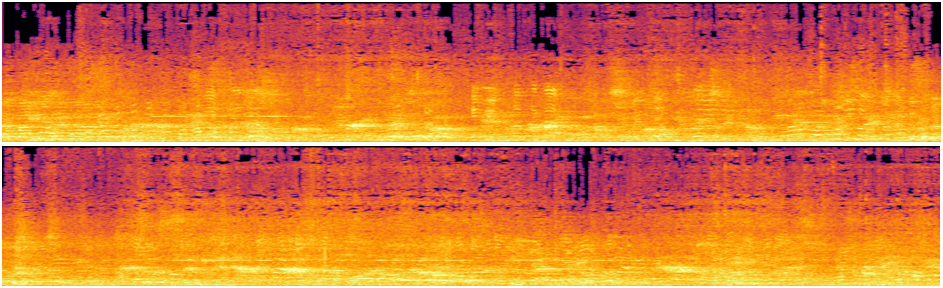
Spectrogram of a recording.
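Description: Children chatter and shout in a large echoing hall.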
